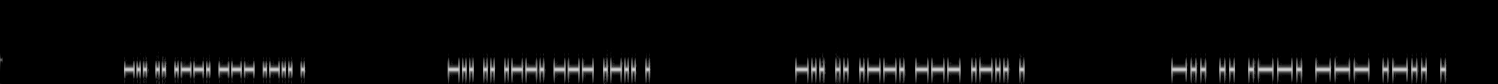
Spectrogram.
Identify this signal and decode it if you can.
Morse code, heard as a keyed tone, about 31 wpm, 700 Hz. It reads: DIPOLE DIPOLE DIPOLE DIPOLE
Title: Speed-Racing Top 90 QSO Elements 25wpm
